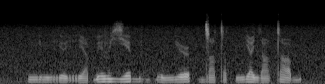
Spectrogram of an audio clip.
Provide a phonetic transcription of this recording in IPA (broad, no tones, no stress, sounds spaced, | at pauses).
nʲ u m rʲ ɔ rʲ ɑ ɓ ɪ v zʲ ɛ b ɪ b ɓ u mʲ ə˞ | dʲ u tˤ ə tˤ nʲ ɑ lʲ ɛ tˤ u b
